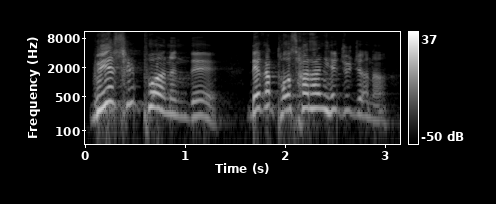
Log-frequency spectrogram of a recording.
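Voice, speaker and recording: A fond, baffled husband, as a preacher acts him out, pressing his wife with question after question. The voice sits high and bright, coaxing rather than harsh. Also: expressive, a little slow, vocal fry, heavily acted. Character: doting, puzzled husband questioning his wife's tears.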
